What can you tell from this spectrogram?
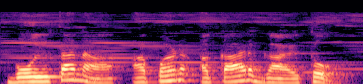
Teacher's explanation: आपण ल लिहिलेला आहे, पण बोलताना ल एवढाच उच्चार केला. बोलताना आपण प आणि ण या दोन्ही ठिकाणी अकार आहे, पण आपण फक्त प चा आकार उच्चारतो, ण चा आकार लुप्त · पहिल्या शब्दातला ल गाळला, म्हणजे लकारामध्ये अकाराचा आपण उच्चार केला नाही. आपण ल लिहिलेला आहे, पण बोलताना ल एवढाच उच्चार केला. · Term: अकार लुप्त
